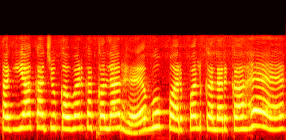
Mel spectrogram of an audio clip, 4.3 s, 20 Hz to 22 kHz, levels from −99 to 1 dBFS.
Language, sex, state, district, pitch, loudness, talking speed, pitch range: Hindi, female, Jharkhand, Garhwa, 360 Hz, -13 LUFS, 165 wpm, 340-380 Hz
